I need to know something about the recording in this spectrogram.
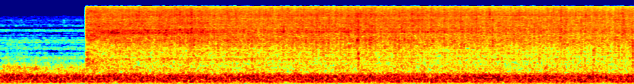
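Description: Frying sizzle of hot oil in a pan. It starts suddenly about a second in over a quieter low rushing, then holds as a steady loud hiss.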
